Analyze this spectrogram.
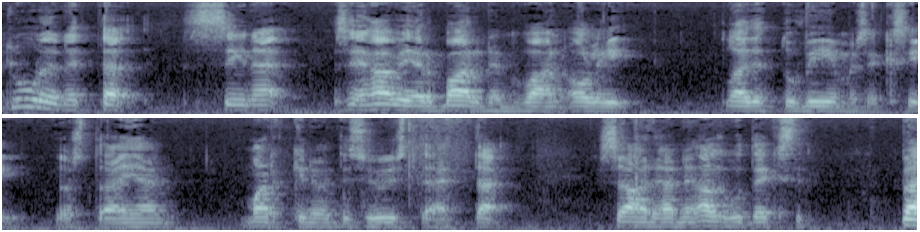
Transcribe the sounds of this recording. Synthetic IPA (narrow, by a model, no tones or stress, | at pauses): luːlenet̪ːæ | siːnæsehɑʋierʋɑrd̪emʋɑːnoli | lɑit̪et̪ːuʋiːmːˑeseksijo̰st̪ɑiihɑn | mɑrkːinoit̪ːisyːst̪æ̰et̪ːæ | sɑːdɑːnneɑlkut̪ekst̪it̪̚ | p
